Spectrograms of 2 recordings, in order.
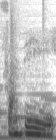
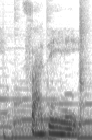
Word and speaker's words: Tsade: But in terms of pronunciation, is T and S we must pronounce together.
